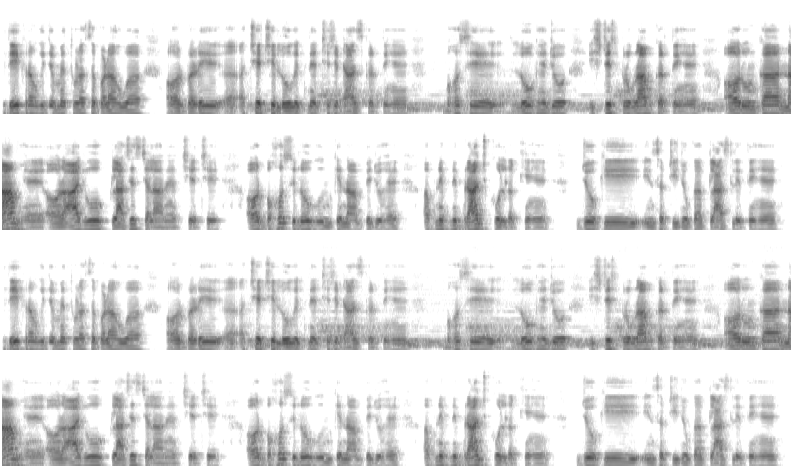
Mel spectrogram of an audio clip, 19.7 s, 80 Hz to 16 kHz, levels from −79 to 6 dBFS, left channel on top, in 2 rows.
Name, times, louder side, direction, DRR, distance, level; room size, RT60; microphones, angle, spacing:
voice 1, 0.0-5.2 5.5-12.6 12.9-14.8 15.1-16.7 17.0-19.5, left 2 dB, 20° left, 0.8 m, -32 dB
sound 1, 3.0-10.3, right 2 dB, 50° right, 2.8 m, -46 dB
8.8 x 6.2 x 4.1 m
head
